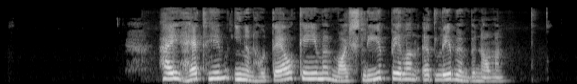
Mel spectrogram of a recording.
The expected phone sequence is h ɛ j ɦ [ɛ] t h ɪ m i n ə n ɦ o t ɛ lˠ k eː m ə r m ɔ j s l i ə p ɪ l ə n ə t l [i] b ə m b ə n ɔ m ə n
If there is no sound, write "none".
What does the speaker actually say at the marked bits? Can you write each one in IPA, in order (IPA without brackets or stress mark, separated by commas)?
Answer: ɛ, ɪ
